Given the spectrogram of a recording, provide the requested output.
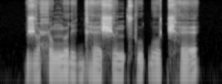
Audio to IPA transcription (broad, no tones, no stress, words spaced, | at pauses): ʒøħuŋɵ ɾiɡʱɛ ʃønt͡sʼuɓo t͡ʃʰɛ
